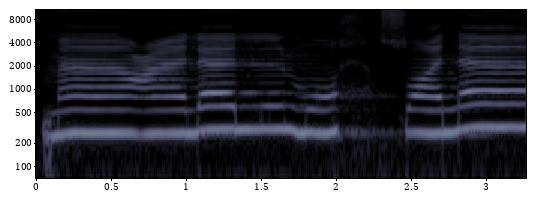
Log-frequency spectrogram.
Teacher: Alif lamnya namanya alif lam qomariyah karena alif lam menghadapi huruf qomariyah yaitu mim. Maka lam dibaca dengan jelas.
